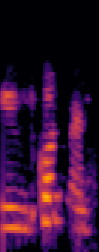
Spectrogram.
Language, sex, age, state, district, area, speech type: Maithili, female, 45-60, Bihar, Madhepura, urban, conversation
